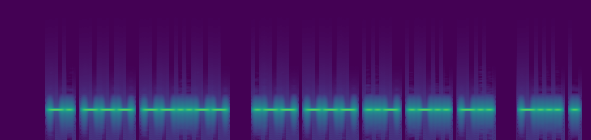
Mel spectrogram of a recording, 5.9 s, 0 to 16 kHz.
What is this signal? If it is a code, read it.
Morse code, heard as a keyed tone, about 28 wpm, 700 Hz. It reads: NO, WOULD BE
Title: Sentences from Top 1600 Words 28wpm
